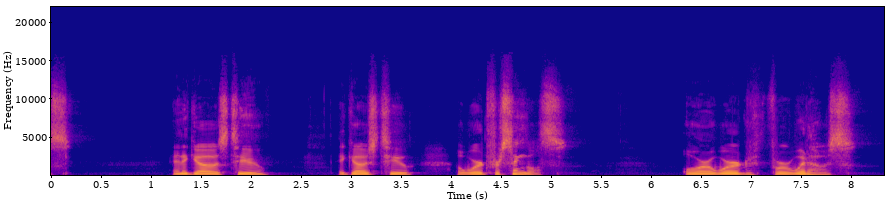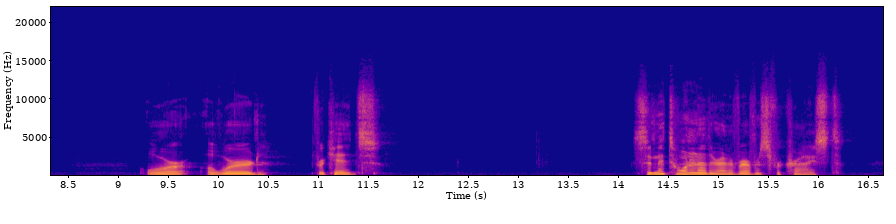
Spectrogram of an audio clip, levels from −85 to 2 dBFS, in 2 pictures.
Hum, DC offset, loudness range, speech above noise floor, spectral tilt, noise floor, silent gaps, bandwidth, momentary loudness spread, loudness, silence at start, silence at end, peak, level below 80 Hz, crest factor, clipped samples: none; under 0.1%; 8 LU; 54 dB; -5 dB/octave; -79 dBFS; none; 13 kHz; 13 LU; -26 LUFS; 0 s; 0.45 s; -8 dBFS; -76 dBFS; 20 dB; under 0.1%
